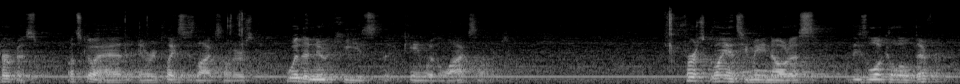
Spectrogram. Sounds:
speech

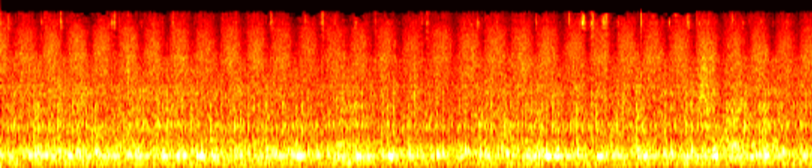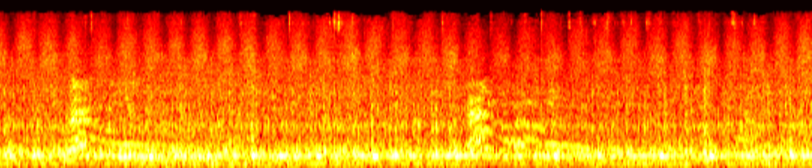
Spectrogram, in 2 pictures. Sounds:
bow-wow, speech

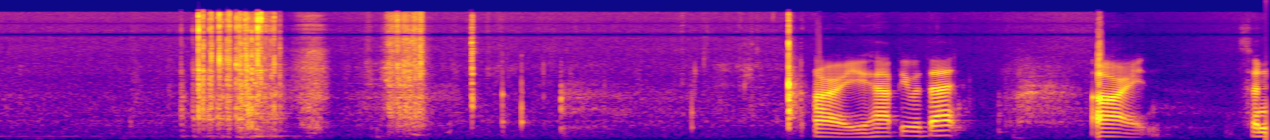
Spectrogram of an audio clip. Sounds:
speech, shuffling cards

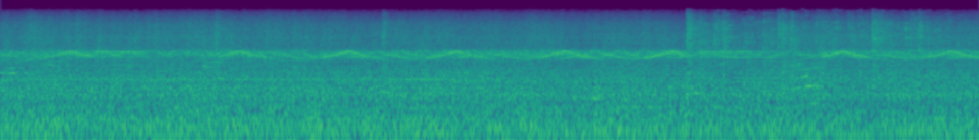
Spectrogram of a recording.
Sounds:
buzzer, crackle, speech

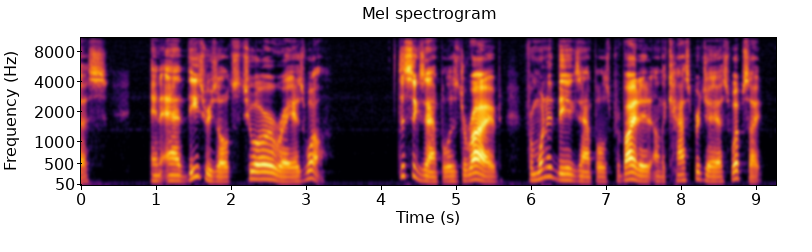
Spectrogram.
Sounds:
speech

